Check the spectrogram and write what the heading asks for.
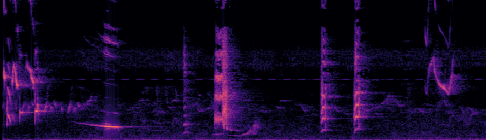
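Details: An African grey parrot, a talking bird, gives a varied run of whistles, a drawn-out falling whistle, and harsh broadband squawks at irregular intervals, with a faint low hum beneath.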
